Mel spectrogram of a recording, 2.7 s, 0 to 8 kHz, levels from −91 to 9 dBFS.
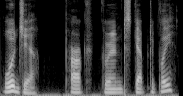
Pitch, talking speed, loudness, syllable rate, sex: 125 Hz, 110 wpm, -20 LUFS, 4.3 syllables/s, male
